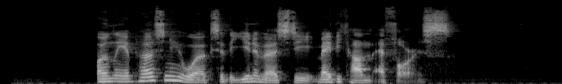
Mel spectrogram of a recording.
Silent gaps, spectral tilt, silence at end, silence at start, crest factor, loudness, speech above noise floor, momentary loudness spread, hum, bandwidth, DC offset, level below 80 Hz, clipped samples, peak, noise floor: none; -3.5 dB/octave; 1.1 s; 0.95 s; 20 dB; -23 LUFS; 40 dB; 6 LU; none; 16 kHz; under 0.1%; -58 dBFS; under 0.1%; -6 dBFS; -63 dBFS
